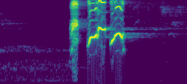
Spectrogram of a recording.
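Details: Single phrase from a sooty-headed bulbul singing vigorously, meant as a lure for other bulbuls: a sharp click-like burst, then two fast rising whistled notes.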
